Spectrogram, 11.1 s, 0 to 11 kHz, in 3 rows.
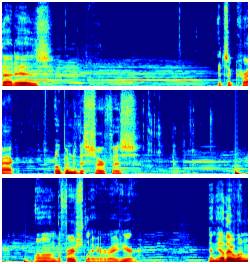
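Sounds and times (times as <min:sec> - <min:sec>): handling knocks: 0:07.2 - 0:08.1.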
